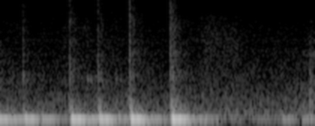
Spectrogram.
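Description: Computer keyboard being typed on: about six quick keystrokes in the first second or so, then a pause, over a steady low hum.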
